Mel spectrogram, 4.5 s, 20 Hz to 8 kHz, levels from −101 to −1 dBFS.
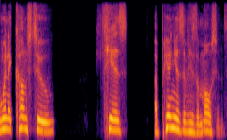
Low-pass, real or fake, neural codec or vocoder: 7.2 kHz; fake; codec, 24 kHz, 0.9 kbps, WavTokenizer, medium speech release version 2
